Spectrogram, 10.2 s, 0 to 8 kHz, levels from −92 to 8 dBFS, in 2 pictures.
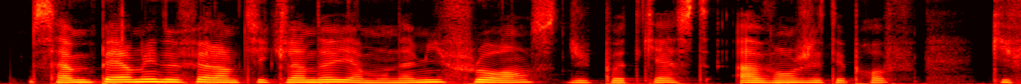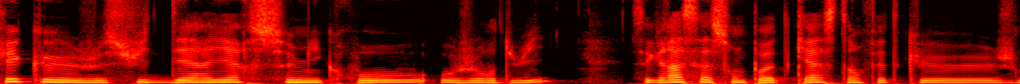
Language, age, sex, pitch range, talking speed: French, 20-39, female, 185-220 Hz, 210 wpm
